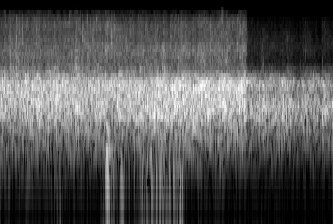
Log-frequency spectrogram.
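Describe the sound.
A Nebraska audience applauds to welcome a pastor, with steady clapping and some talk underneath before the applause cuts off abruptly near the end.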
